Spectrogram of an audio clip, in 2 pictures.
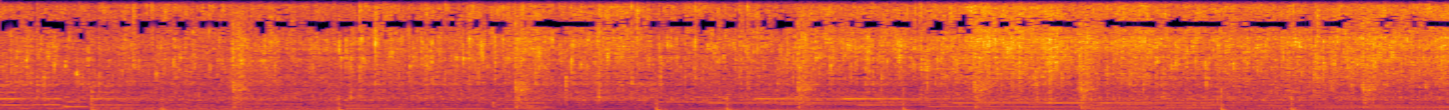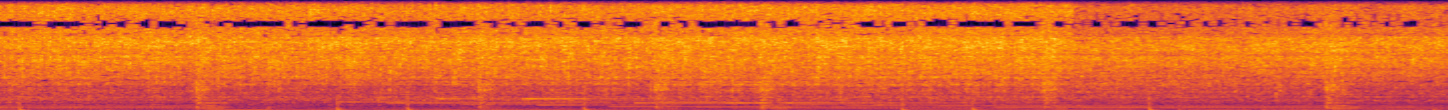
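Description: Chicken pieces frying in oil in a pan, a steady sizzle with small spits and pops, over background music.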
